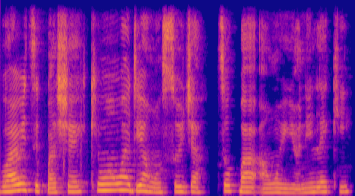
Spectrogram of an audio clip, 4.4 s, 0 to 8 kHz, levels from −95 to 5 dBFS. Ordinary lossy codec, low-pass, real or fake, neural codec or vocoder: none; none; real; none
